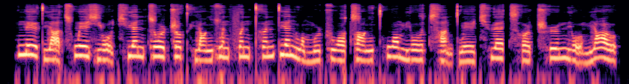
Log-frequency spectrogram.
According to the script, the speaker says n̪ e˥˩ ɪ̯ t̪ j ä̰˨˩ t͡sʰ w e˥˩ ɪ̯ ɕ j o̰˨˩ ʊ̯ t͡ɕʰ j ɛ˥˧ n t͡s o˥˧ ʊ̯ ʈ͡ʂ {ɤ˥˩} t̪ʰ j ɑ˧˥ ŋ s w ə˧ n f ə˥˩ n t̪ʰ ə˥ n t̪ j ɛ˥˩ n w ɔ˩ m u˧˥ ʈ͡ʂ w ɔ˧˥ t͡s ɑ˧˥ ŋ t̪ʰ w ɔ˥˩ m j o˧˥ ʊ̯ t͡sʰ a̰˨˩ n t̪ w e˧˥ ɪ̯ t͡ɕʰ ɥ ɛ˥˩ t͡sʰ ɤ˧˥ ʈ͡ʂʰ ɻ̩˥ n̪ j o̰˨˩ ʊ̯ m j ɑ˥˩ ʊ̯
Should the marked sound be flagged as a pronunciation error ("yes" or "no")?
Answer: no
